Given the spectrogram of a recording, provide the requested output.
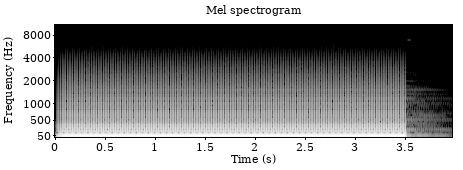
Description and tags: FM Strings As1
An analog-esque strings ensemble sound. This is the note A sharp of octave 1. (Created with AudioSauna, as always.)
pad, strings, synth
